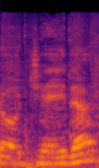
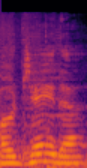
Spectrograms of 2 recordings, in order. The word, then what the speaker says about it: Ojeda: Richard Ojeda. That's how they say his name. Ojeda. They butcher it that way. It should be Ojeda, right? Because he's Mexican.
